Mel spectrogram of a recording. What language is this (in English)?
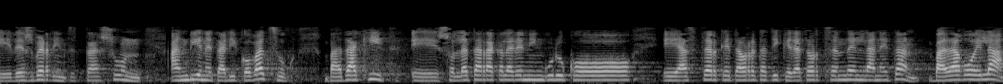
Basque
